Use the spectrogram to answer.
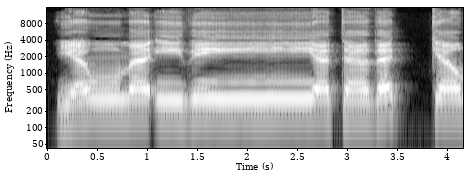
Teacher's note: we merged the noon of the tanween with the ya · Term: merged noon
